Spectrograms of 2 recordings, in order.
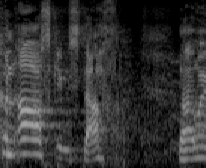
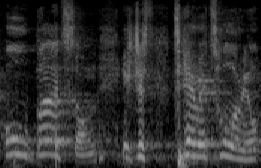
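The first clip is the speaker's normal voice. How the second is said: usual speaking voice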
